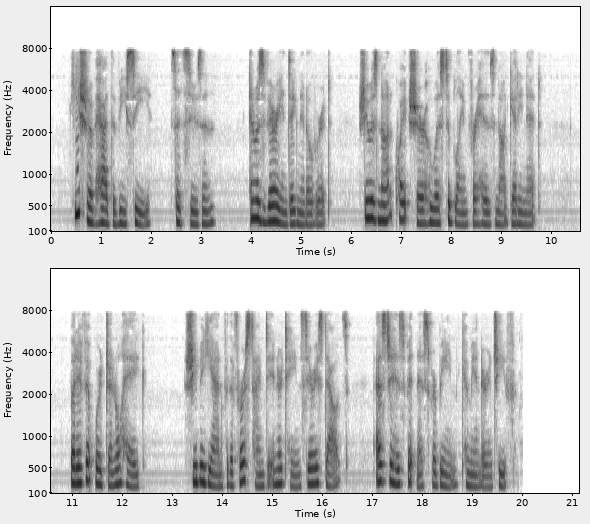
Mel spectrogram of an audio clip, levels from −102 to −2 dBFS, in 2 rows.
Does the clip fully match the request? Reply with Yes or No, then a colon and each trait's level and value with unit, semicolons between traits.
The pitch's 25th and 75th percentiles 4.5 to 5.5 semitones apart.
No: average, 4.0 semitones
